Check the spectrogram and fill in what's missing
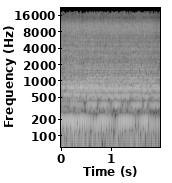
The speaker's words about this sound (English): That's probably because drones really aren't that quiet. Even the small ones that hobbyists buy can be pretty loud.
